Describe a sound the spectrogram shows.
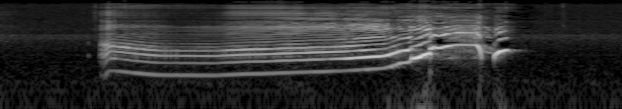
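A young woman sings a long held note close to a microphone.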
